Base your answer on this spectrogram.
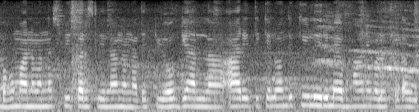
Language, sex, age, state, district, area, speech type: Kannada, female, 30-45, Karnataka, Vijayanagara, rural, spontaneous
